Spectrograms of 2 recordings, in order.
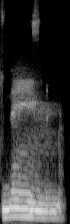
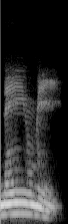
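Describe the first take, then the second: First: The word ends cleanly on the m sound. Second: An extra vowel sound follows the final m. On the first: The speaker calls it right. "But no, it's, it's name. ... silent E" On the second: The speaker calls it wrong. "You gave a little bit of the Brazilian pronunciation"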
